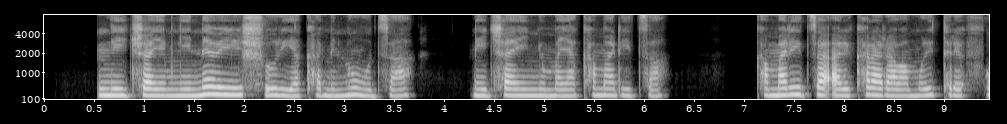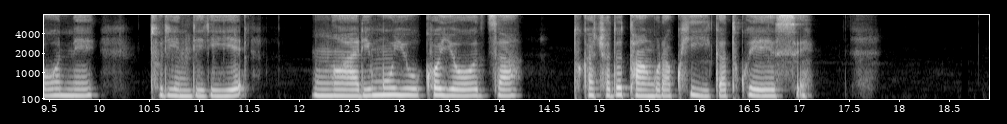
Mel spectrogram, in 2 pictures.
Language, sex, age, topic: Rundi, female, 18-24, education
